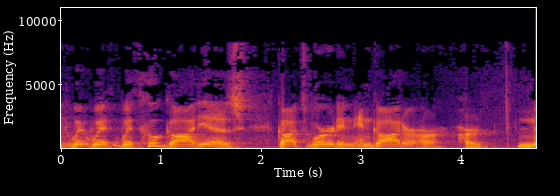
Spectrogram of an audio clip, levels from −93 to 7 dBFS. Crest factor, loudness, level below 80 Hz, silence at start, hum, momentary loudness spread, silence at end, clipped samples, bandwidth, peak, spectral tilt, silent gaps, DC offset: 16 dB; -17 LUFS; -50 dBFS; 0 s; none; 6 LU; 0 s; under 0.1%; 8.6 kHz; 0 dBFS; -7.5 dB/octave; none; under 0.1%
